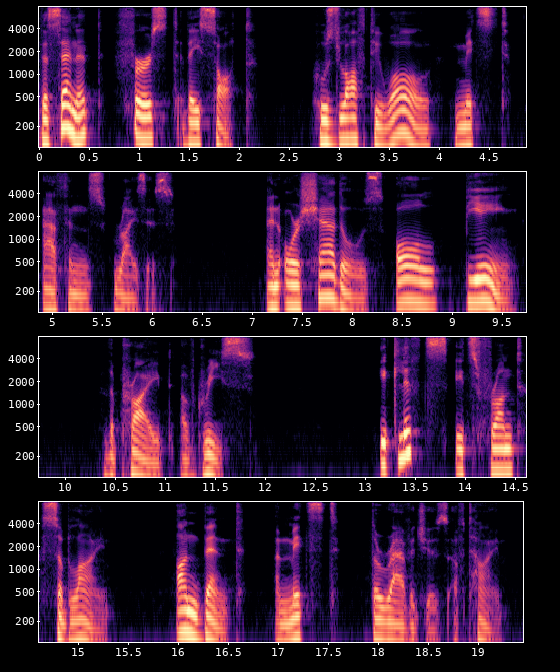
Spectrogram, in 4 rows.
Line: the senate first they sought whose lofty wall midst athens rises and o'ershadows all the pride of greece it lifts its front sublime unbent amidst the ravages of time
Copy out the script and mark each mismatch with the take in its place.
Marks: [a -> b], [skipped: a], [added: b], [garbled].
the senate first they sought whose lofty wall midst athens rises and o'ershadows all [added: being] the pride of greece it lifts its front sublime unbent amidst the ravages of time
